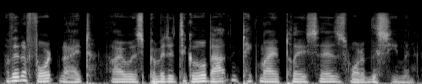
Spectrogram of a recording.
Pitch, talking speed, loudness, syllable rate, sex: 125 Hz, 255 wpm, -16 LUFS, 6.5 syllables/s, male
